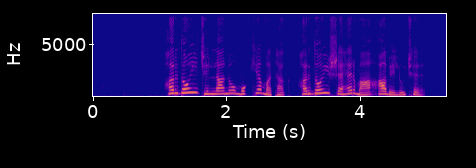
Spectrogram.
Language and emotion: Gujarati, neutral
